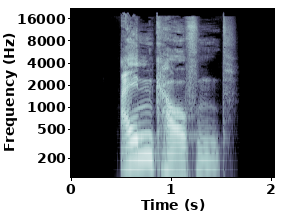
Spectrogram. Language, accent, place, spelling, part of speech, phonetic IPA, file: German, Germany, Berlin, einkaufend, verb, [ˈaɪ̯nˌkaʊ̯fn̩t], De-einkaufend.ogg
- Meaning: present participle of einkaufen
